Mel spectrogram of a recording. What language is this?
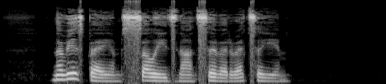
Latvian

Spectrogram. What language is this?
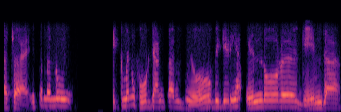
Punjabi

